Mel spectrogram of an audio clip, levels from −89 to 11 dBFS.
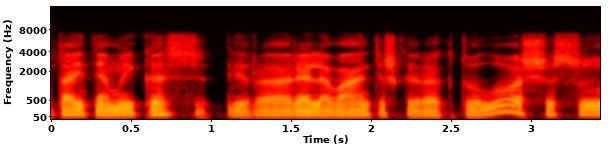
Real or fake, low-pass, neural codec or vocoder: real; 7.2 kHz; none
